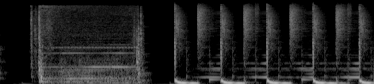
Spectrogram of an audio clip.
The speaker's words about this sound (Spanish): Abrir puerta principal de cabina.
